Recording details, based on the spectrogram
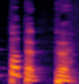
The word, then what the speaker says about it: Pop-Up: Bonjour, excusez-moi de vous déranger, je me présente, je m'appelle Pop-Up. Oh oui, Pop-Up, c'est mon nom, on prononce Pop comme dans Pop Music ou Population Mondiale, et Pup comme dans Peuplier ou un peu plus à l'ouest.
